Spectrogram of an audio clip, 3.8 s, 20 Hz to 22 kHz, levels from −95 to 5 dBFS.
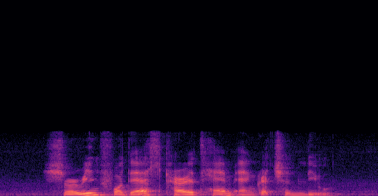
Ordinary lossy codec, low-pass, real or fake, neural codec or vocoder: none; 7.2 kHz; real; none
